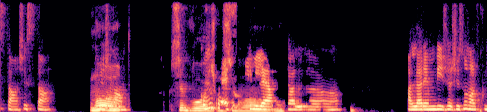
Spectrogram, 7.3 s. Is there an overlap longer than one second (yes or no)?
yes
